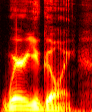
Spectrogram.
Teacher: The stress is on where and going, and that word are just becomes tiny. It almost disappears.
